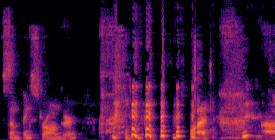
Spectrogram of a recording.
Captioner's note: laughing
